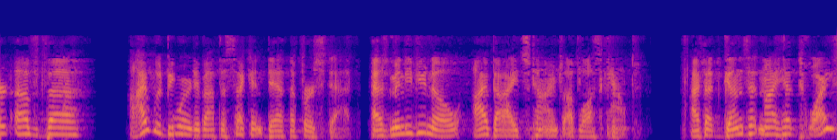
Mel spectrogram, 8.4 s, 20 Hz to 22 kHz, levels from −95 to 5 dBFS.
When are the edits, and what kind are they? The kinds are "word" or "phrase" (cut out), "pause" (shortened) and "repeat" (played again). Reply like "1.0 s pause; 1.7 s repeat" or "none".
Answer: 1.7 s word; 2.9 s word; 3.6 s pause; 4.9 s word; 5.3 s word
